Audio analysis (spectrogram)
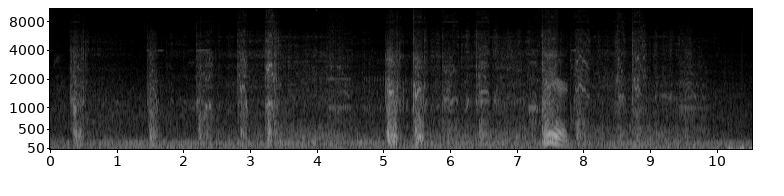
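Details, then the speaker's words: Arrma Outcast 8S EXB RC car after crash repairs, turned slowly: scattered sharp clicks and creaks at uneven intervals, not heard on every turn; intermittent clicking inside the drivetrain. "there's still something clicking in here there's a hear it there's something I I don't hear it every time but here it went like"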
